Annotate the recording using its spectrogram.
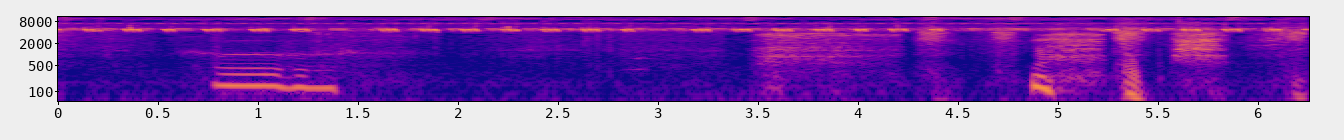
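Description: Crickets chirping in a steady, rapid high-pitched pulse, about five pulses a second, with rustling in the second half and a brief spoken "nah" near the end.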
